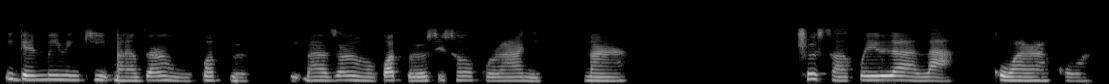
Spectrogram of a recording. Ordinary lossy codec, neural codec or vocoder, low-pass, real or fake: none; codec, 16 kHz, 1 kbps, X-Codec, HuBERT features, trained on general audio; 5.4 kHz; fake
